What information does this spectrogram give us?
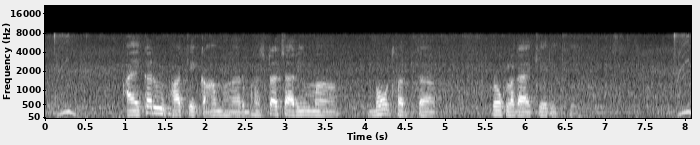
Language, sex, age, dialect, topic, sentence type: Chhattisgarhi, male, 25-30, Central, banking, statement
